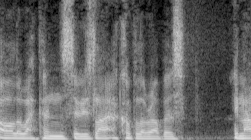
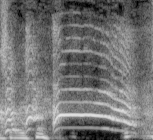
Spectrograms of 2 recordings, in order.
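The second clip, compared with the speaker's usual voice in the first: laughing. Real, not acted. Laughing outburst mid-story.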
